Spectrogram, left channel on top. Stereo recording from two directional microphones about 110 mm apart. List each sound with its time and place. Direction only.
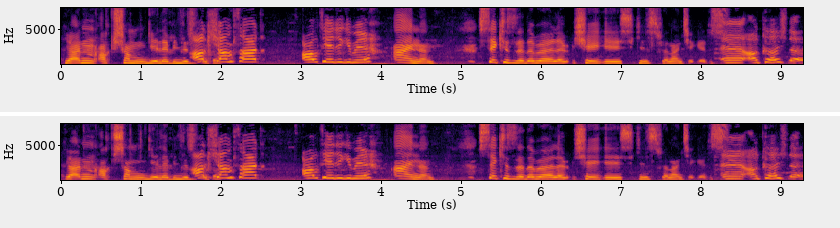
0.0 s a woman's voice: 90° left; by 2.5 s 40° left (ahead or behind)
3.0 s a woman's voice: 55° left (ahead or behind)
5.0 s a woman's voice: 40° left (ahead or behind)
7.5 s a woman's voice: 60° left (ahead or behind)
